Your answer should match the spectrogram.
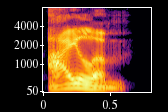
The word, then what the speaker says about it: Ylum: a lunar refuge named Ilum. It's spelled Y-L-U-M, and it's apparently a shortening of the word asylum.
